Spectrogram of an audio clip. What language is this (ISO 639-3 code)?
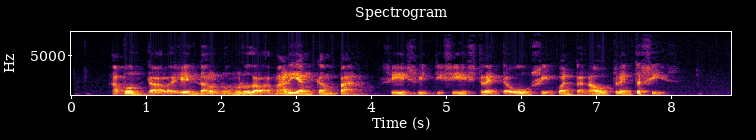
cat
